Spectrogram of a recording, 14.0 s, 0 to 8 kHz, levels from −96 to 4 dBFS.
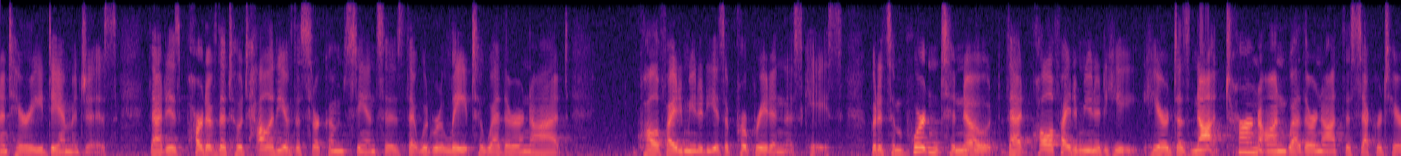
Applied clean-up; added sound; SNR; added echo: none; none; none; none.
